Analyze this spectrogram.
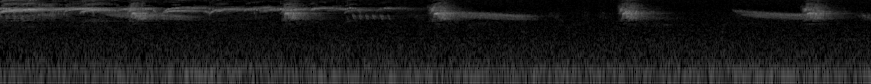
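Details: Common house martin singing: a series of high chirps and sharp downward-sweeping notes, spaced about a second or more apart, with soft twitters between them over low background rumble.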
